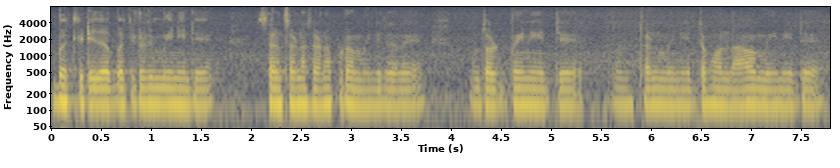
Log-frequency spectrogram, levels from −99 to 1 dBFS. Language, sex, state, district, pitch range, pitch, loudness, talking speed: Kannada, male, Karnataka, Chamarajanagar, 120-130 Hz, 125 Hz, -19 LUFS, 160 wpm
